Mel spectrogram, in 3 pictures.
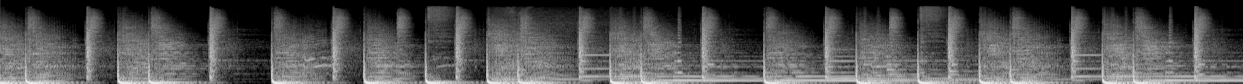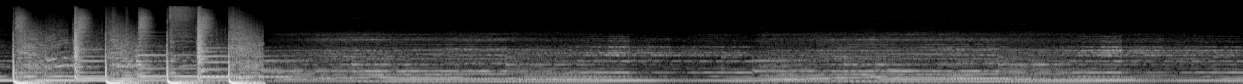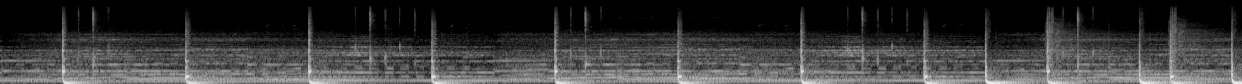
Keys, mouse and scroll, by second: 0.3 shift+click, 0.7-2.7 middle drag, 5.0 alt+middle click, 5.7 shift+middle click, 6.5 scroll up 1, 7.0 click, 7.4 middle click, 8.2 shift+click, 8.6 middle click, 9.1 shift+click, 9.5 middle click, 9.9 shift+click, 11.2 e, 16.0 Tab, 16.3-18.0 middle drag, 18.0-18.5 scroll down 3, 18.5-19.7 middle drag, 19.7 Tab, 20.0 click, 20.4 middle click, 21.1-22.7 right drag, 22.7 middle click, 23.2 scroll up 2, 23.7 shift+middle click, 24.6 ctrl+r, 28.1 ctrl+b, 32.0-33.2 middle drag, 33.2 g, 35.6 click, 36.3 click, 36.9 click.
